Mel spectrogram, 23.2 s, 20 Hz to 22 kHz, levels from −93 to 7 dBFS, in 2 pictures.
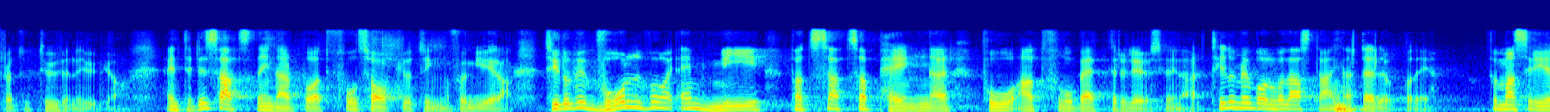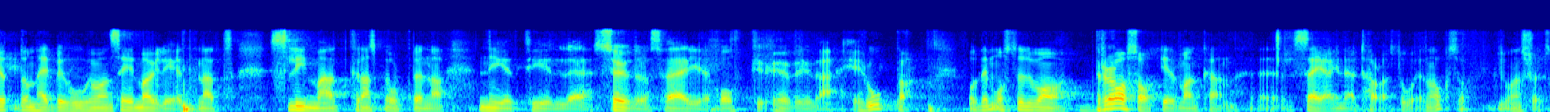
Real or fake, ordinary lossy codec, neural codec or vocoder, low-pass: fake; none; codec, 16 kHz, 0.8 kbps, ZipCodec; 7.2 kHz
